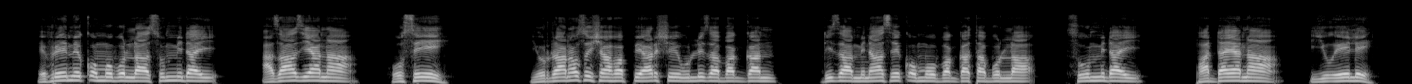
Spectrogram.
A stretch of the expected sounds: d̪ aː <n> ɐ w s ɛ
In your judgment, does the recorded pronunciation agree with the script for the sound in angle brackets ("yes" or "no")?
yes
